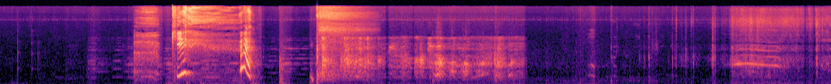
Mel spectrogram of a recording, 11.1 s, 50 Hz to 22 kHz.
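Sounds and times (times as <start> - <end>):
high-pitched cry: 2.3 - 3.4
ice cracking: 9.0 - 11.0.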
